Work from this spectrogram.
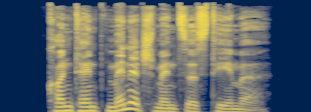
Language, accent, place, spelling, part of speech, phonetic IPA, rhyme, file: German, Germany, Berlin, Content-Management-Systeme, noun, [kɔntɛntˈmɛnɪt͡ʃməntzʏsˈteːmə], -eːmə, De-Content-Management-Systeme.ogg
- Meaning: nominative/accusative/genitive plural of Content-Management-System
